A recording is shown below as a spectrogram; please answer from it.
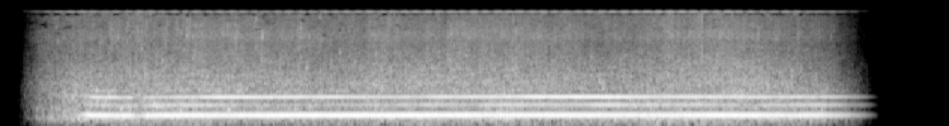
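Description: A ship's horn sounding one long steady blast over a rushing noise, stopping sharply shortly before the end.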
